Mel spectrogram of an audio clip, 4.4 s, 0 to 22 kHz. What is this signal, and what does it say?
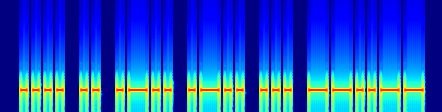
Morse code, heard as a keyed tone, about 20 wpm, 700 Hz. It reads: HILLS,
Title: Easy Phrases 20wpm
